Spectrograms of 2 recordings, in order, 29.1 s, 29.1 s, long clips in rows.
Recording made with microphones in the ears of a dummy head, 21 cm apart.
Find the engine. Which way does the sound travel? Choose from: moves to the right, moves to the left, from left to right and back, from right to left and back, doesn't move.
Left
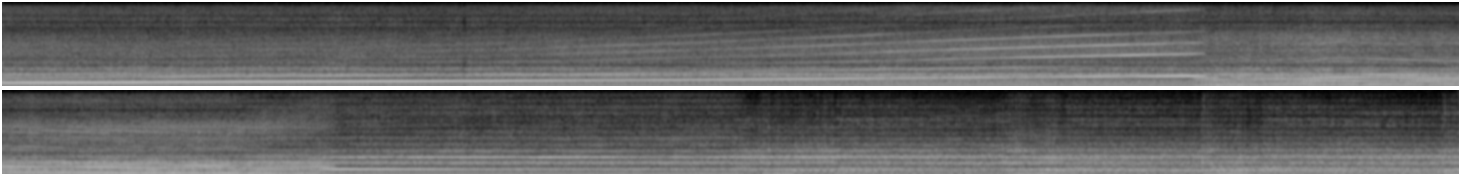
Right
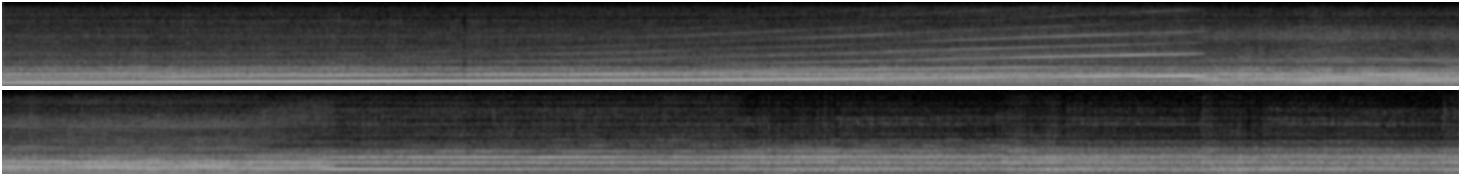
doesn't move.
